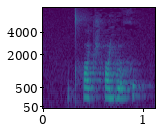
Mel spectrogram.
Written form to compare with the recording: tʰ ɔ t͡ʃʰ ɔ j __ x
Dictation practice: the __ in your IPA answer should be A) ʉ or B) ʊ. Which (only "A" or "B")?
B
